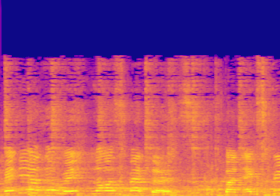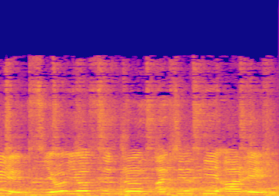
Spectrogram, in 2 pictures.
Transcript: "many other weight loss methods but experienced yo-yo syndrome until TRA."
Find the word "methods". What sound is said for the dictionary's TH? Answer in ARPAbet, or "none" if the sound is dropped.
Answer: T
